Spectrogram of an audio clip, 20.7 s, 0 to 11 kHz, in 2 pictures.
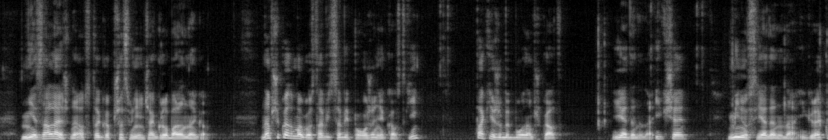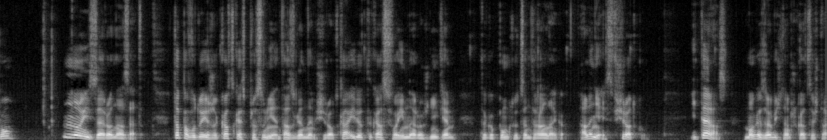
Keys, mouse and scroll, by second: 5.5 click, 7.4 1, 8.1 click, 8.7 click, 10.2 -, 10.2 1, 10.9 Return, 13.1 middle click, 13.9 middle click, 14.9 middle click, 16.2-17.3 middle drag, 17.4 middle click, 18.2-19.2 middle drag.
